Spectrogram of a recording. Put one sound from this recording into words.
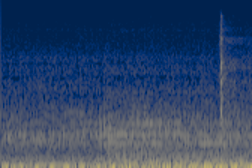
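Electronic static crackles and hisses.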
